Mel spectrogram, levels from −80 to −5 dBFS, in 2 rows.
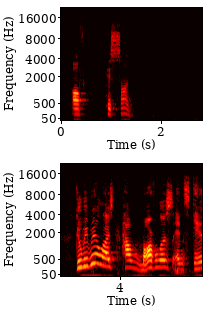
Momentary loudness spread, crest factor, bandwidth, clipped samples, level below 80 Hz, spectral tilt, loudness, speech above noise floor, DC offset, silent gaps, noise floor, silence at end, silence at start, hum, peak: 14 LU; 22 dB; 15 kHz; under 0.1%; -86 dBFS; -2.5 dB/octave; -36 LUFS; 43 dB; under 0.1%; none; -78 dBFS; 0 s; 0.2 s; none; -16 dBFS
